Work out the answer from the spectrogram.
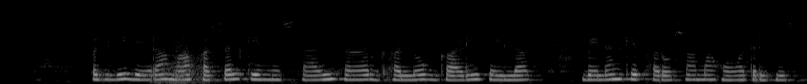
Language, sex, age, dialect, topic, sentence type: Chhattisgarhi, female, 18-24, Central, agriculture, statement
